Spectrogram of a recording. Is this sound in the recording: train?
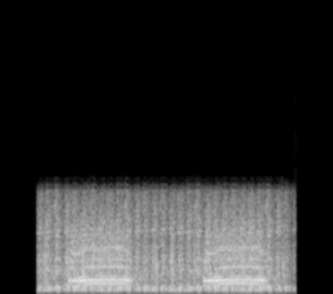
yes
